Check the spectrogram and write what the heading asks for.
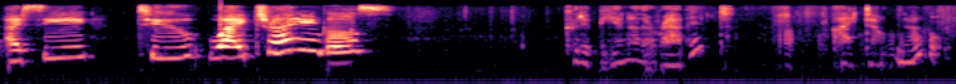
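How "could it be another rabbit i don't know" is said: fast hushed whisper, much softer. Acted. Reader to children, secret whisper. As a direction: keep them guessing in a whisper.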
